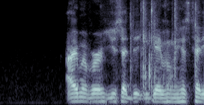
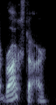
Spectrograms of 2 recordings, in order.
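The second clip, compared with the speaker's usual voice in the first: ordinary delivery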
